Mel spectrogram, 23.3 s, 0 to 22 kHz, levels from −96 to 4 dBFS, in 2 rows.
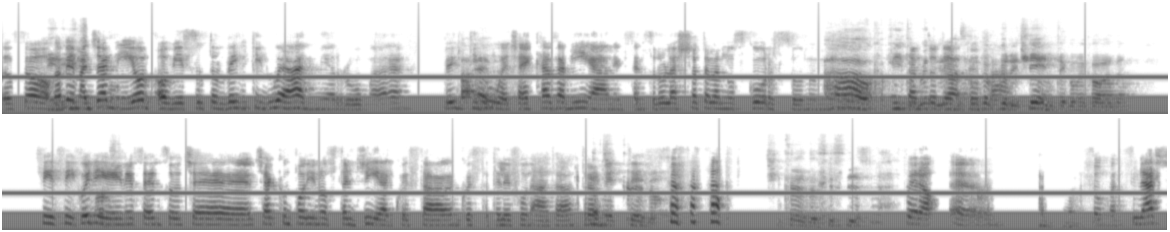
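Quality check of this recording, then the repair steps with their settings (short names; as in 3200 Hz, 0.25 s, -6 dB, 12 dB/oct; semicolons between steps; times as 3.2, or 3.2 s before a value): buzz 50 Hz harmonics 12 -33 dBFS
tick 45 rpm -18 dBFS
tone 1400 Hz -34 dBFS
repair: de-click; notch 1400 Hz, Q 30; de-hum 50 Hz, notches 12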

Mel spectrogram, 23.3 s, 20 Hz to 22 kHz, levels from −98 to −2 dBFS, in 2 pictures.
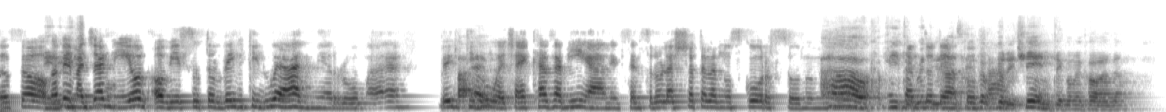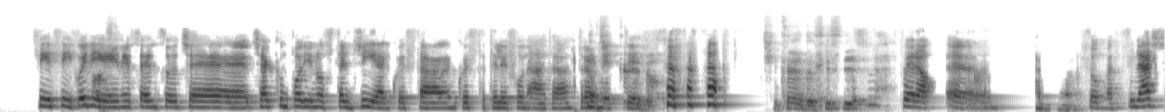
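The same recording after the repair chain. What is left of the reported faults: none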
